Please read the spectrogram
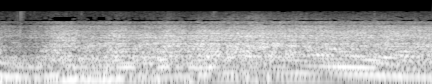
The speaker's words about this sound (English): Greg, I can hear the engines revving now.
